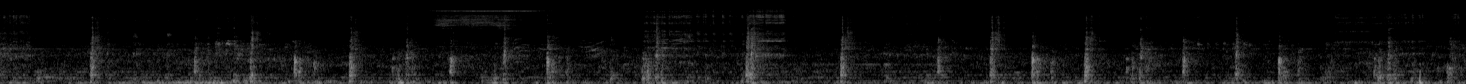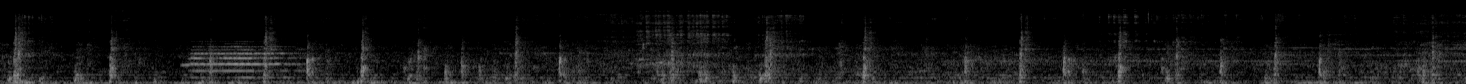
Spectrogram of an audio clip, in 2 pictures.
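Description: Express train passenger coaches rolling past, their wheels clicking over rail joints in a fast, uneven run of clicks over a low rumble. About two thirds of the way through, a horn sounds once for about a second.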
